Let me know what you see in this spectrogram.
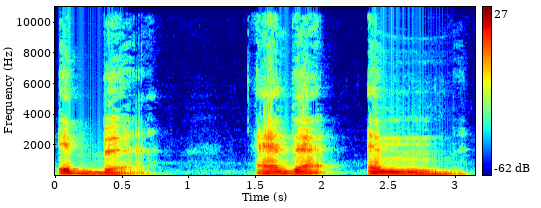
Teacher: joining the 2 lips together, and we call it bilabial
